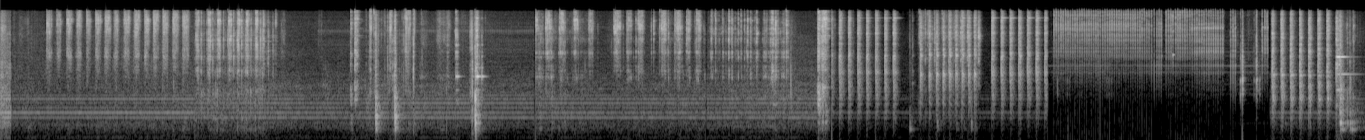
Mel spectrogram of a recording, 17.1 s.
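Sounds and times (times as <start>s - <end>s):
screwdriver scratchy metal clicks: 0.6s - 3.5s, 6.7s - 16.8s.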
